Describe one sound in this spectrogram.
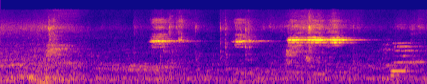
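Hands handle a plastic stand, which clicks and rattles.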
